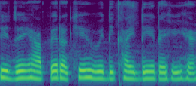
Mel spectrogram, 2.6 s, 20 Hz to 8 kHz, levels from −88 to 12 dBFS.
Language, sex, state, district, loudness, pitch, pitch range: Hindi, female, Uttar Pradesh, Jyotiba Phule Nagar, -14 LUFS, 200 Hz, 190-210 Hz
